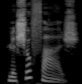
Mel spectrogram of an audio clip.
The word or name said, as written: chauffage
